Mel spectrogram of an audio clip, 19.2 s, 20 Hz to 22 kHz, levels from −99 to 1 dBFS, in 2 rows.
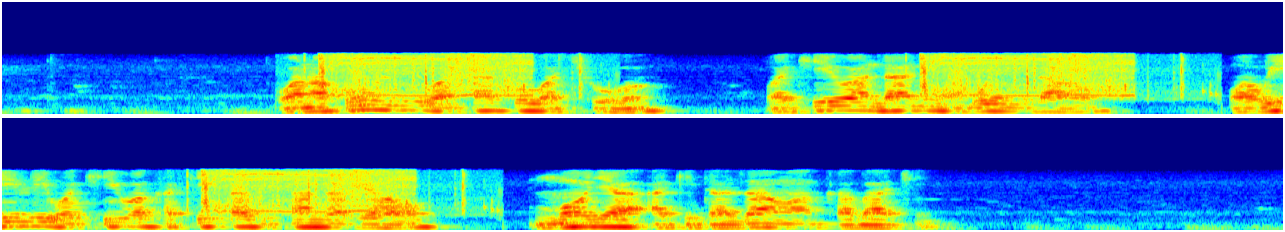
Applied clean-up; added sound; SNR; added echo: none; Camera; 4 dB; reverberation time 0.3 s.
